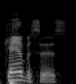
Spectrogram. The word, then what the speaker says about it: Cambyses: I forget how to pronounce his name. Cambyses. That's what it is. Cambyses.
